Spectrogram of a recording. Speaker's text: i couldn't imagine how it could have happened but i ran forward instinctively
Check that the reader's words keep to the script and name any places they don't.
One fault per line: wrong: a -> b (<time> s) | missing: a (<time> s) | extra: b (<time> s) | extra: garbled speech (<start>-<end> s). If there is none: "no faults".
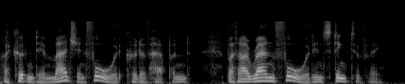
wrong: how -> forward (0.8 s)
